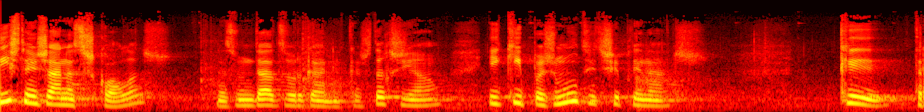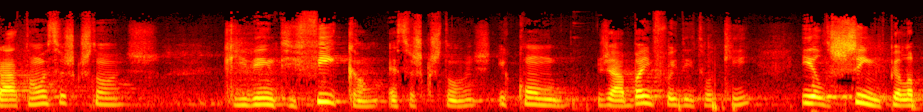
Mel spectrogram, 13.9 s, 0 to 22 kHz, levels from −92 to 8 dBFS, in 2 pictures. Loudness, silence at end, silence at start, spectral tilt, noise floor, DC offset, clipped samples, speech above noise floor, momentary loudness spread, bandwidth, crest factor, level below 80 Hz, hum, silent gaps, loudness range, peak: -21 LUFS; 0 s; 0 s; -3.5 dB/octave; -49 dBFS; under 0.1%; under 0.1%; 27 dB; 15 LU; 15.5 kHz; 20 dB; -60 dBFS; none; none; 3 LU; -2 dBFS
